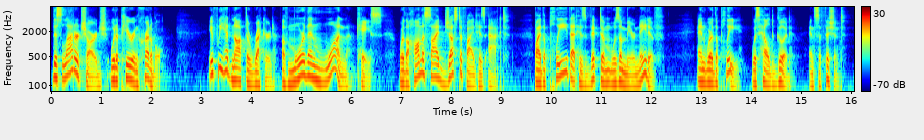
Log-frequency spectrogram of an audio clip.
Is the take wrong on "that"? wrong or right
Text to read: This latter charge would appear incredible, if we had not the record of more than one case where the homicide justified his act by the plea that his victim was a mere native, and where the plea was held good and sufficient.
right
